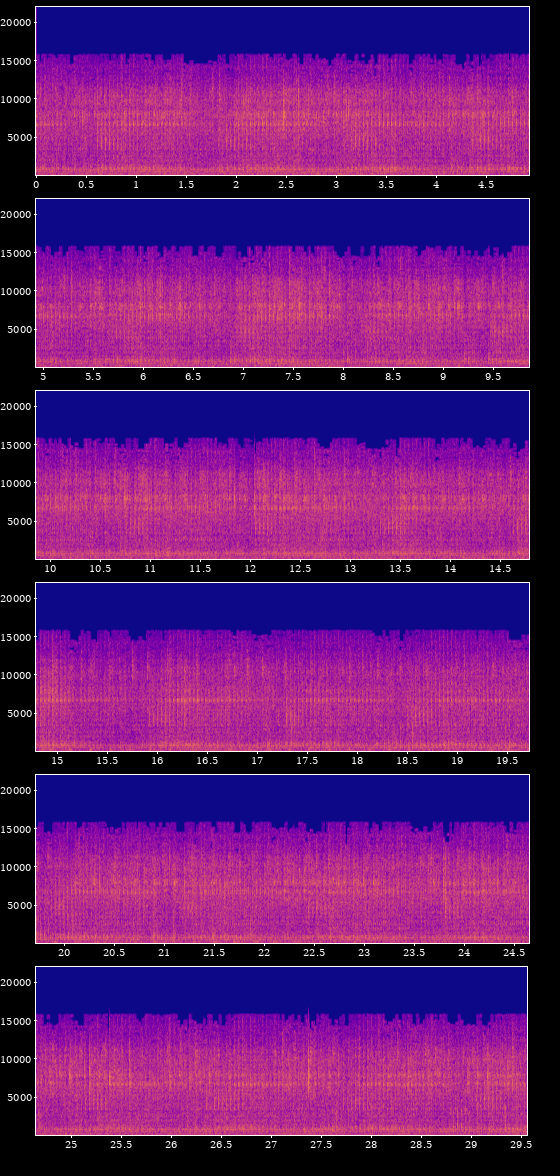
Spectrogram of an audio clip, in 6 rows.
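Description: Myford lathe running at about 300 RPM with a milling cutter in the spindle, cutting cleanly into a steel tool holder: a steady machine drone with a faint tick about once a second.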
